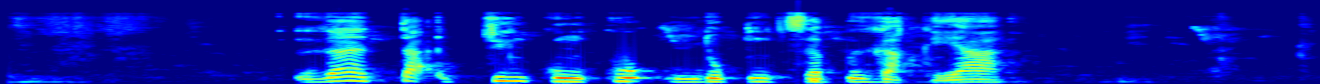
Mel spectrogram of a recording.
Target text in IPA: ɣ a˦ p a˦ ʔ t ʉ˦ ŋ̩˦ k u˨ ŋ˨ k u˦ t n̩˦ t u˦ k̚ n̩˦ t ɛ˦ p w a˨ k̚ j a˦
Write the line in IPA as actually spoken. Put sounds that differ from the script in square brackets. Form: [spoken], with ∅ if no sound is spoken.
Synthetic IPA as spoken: ɣ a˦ [t] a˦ ʔ t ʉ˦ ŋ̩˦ k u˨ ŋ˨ k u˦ [ʔ] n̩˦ [d] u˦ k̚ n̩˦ [t͡s] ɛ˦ p [ɣ] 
